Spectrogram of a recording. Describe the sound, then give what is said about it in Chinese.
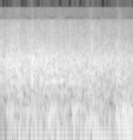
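Crowd cheering as a horse race ends and the winning horse reaches the finish: a steady, dense roar of many voices that holds at an even loudness throughout. “聚集在那里的人们欢呼起来。”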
